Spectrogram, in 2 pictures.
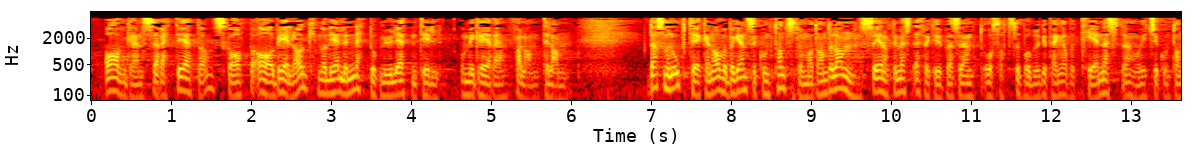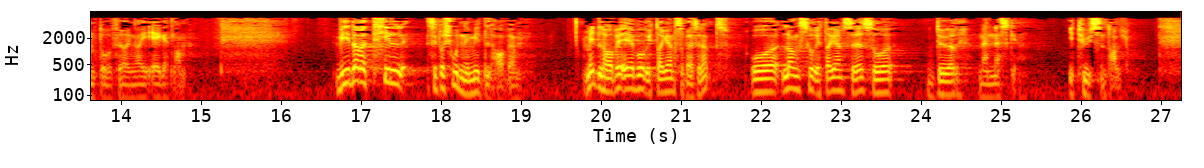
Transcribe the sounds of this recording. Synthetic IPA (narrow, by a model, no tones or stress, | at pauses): ɑːʋɡɾɛnsəɾɛt̪ːɪheːt̪əʁskɑːpə̰ʔɑːɔbeːlɑːɡnɔd̪ɛjɛlːənɛt̪ːʊpmʉːlɪheːt̪nt̪ʰɪl | ɔmɪɡɾeːɾəfʁɑlɑ̰nt̪ʰɪlːɑ̰n | d̪æʁsɔmɛnʊpt̪ʰeːkənəɑːʋɔbəɡɾɛnsəkʰʊnt̪ʰɑnt̪st̪ʁœmːɑʁt̪ɪɑnd̪ʁəlɑnːsɔɛdɛnɔk̚d̪ɛmɛst̪ɛfək̚t̪ʰiːʋəpʰɾɛsɪd̪ɛnt̪ʰɔsɑt̪səpʰɔɔbɾʉːɡəpʰɛŋːəɾpʰɔt̪ʰeːnəst̪əɔɪçːəkʰʊnt̪ʰɑnt̪ɔʋəɾføːɾɪŋɑɾɪʔeːɡət̪lɑ̰nː | ʋiːd̪ɑɾət̪ʰɪlsɪt̪ʉɑʃuːnn̩ɪmɪd̪l̩hɑ̰ːʋə̰ | mɪd̪l̩hɑːʋəɛʋoːɾʏt̪ːəɾɡɾɛnsəpʰɾɛsɪd̪ɛnt̪ | ɔlɑŋsʋoːɾʏt̪ːəʁɡɾɛnsəsɔ | d̪øːɾmɛnːəskə | ɪt̪ʰʉːsənt̪ʰɑ̰l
